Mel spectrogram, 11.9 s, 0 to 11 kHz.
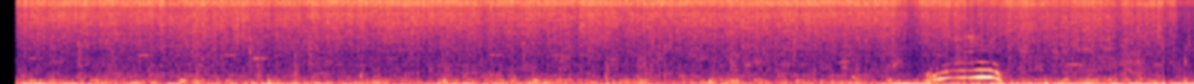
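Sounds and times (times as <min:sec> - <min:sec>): pork sizzling in a smoker: 0:00.2 - 0:11.9.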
